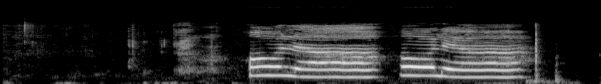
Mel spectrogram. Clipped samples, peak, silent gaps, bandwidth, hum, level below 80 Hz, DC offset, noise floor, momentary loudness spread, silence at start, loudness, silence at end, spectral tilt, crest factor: under 0.1%; -2 dBFS; none; 7.4 kHz; none; -52 dBFS; under 0.1%; -58 dBFS; 19 LU; 1.8 s; -11 LUFS; 0.4 s; -2.5 dB/octave; 14 dB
